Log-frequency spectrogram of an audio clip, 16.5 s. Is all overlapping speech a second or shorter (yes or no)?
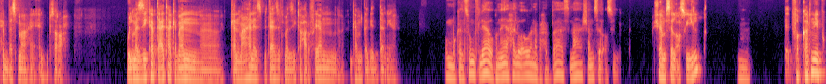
yes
